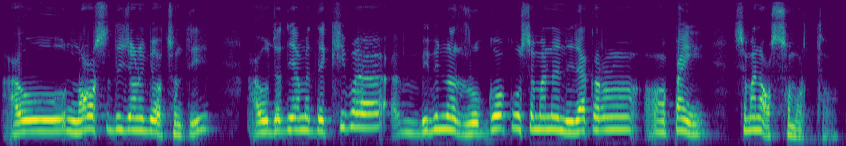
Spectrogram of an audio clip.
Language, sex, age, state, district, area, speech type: Odia, male, 45-60, Odisha, Bhadrak, rural, spontaneous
